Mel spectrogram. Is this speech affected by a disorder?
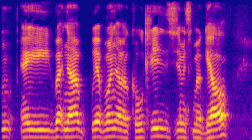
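Yes: Down syndrome; congenital, present since birth, man turning 30.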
